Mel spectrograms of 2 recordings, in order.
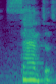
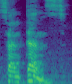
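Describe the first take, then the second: First: The stress is on the first syllable. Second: The stress is on the second syllable. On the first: The speaker calls it right. "The stress is on the first syllable. So I say sentence" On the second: The speaker calls it wrong. "not sentence"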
